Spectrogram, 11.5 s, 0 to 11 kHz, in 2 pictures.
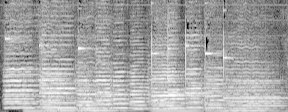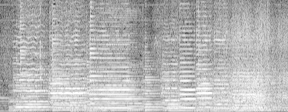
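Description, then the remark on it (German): A loud, buzzy, bee-like drone plays a simple stepping melody, its pitch jumping between sustained notes with a bright, tinkling accompaniment. It sounds like an instrument imitating a buzzing bee rather than a real insect, playing the German children's song "Summ, summ, summ, Bienchen summ herum" on SWR2 Kinderlieder. “Summ, summ, summ, Bienchen summ herum.”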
